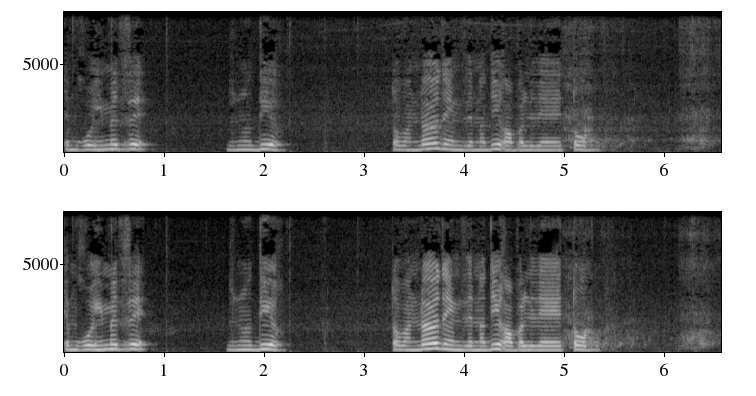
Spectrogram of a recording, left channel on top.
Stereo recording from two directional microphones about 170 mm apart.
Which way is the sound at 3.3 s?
30° right (ahead or behind).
